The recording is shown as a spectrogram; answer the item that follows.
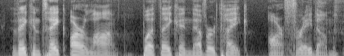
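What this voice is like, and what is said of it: Put-on Scottish accent. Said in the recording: “That has Scottish people in it too... That's a tough accent... It is like one of the hardest ones”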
